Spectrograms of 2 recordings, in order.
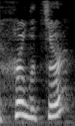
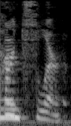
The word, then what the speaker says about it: Hertzler: Hurlitzer. He was born in... Hertzler.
